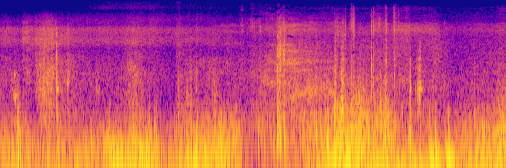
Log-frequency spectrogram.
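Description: Ski edges scrape and thump over snow.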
